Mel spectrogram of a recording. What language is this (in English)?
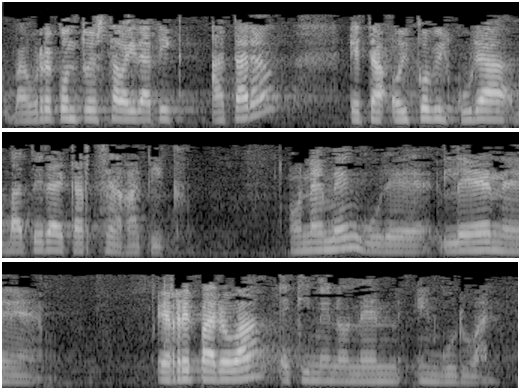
Basque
